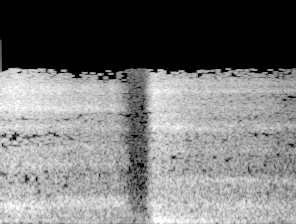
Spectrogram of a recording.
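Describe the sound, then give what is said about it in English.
A deep breath: a long, faint rush of airflow that breaks off briefly midway, then swells again in a slightly stronger second draw of air. No talking. “Okay, deep breath.”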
